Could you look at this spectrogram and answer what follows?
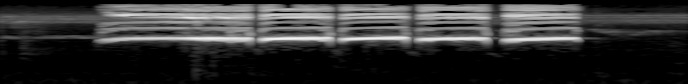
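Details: Old wild-caught female laughingthrush calling to stimulate males to sing: five loud, flat, steady mid-pitched notes with strong overtones, each roughly a third to half a second long, separated by short even gaps, over a quiet background.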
